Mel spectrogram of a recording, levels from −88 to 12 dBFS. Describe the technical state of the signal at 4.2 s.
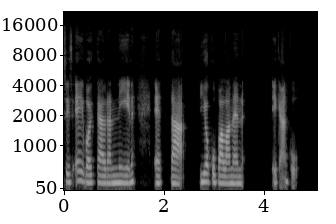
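At 4.2 s the speech carries channel delay (comb filtering), as it does for the whole clip. One channel arrives a tenth of a millisecond or so behind the other, which fits an offset of only a few samples, and when the two are summed to mono the shared content cancels at regularly spaced frequencies, the first notch sitting near 5 kHz. The upper range therefore sounds hollow and slightly dulled, with a fixed phasey colouration.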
